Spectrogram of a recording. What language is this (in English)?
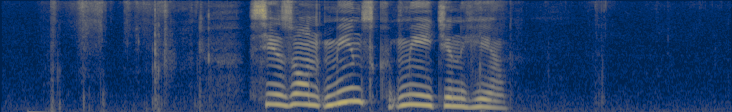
Russian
